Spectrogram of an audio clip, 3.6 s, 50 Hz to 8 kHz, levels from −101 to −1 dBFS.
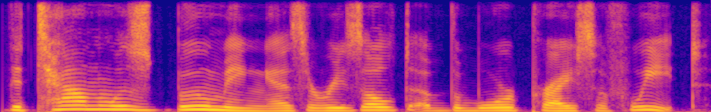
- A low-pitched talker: No, high, 205 Hz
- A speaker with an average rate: No, fast, 220 wpm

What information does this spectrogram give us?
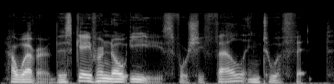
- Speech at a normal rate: No, fast, 215 wpm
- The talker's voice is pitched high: No, low, 110 Hz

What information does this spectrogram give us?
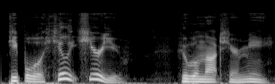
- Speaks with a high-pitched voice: No, low, 135 Hz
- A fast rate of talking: No, average, 195 wpm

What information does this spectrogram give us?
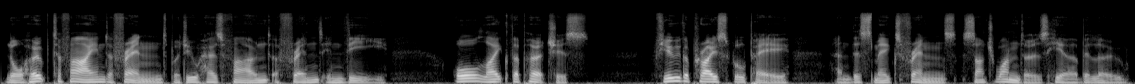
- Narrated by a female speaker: No, male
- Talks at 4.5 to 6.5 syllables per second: No, 4.1 syllables/s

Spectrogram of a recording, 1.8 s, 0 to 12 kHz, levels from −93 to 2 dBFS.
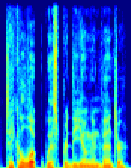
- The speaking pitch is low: Yes, very low, 90 Hz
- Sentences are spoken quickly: Yes, fast, 240 wpm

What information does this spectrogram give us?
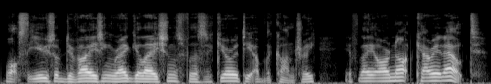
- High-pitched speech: No, medium, 140 Hz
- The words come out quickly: Yes, fast, 220 wpm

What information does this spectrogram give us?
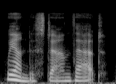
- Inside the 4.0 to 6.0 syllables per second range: Yes, 5.1 syllables/s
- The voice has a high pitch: No, medium, 170 Hz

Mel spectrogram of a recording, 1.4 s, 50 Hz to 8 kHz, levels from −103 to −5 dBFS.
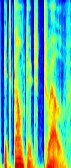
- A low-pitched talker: Yes, very low, 85 Hz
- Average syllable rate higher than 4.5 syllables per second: No, 4.2 syllables/s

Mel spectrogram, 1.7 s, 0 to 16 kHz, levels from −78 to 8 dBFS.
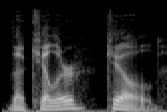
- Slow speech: Yes, slow, 105 wpm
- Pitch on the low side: Yes, low, 105 Hz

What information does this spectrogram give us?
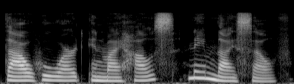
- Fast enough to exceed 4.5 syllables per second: No, 3.8 syllables/s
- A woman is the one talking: Yes, female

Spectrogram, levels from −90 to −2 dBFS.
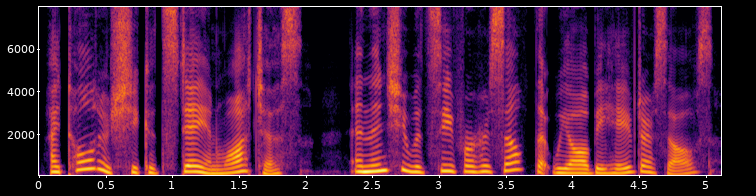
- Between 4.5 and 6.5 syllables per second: Yes, 5.8 syllables/s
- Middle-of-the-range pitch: No, high, 245 Hz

